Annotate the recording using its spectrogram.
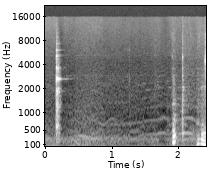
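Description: Near silence, broken by a brief faint click just after the start and another just before the end.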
